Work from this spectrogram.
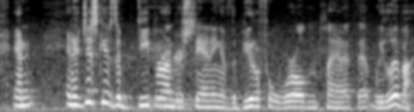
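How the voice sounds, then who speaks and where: In an American accent, a man speaks with a high pitch and lively intonation. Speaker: science teacher. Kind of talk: interview.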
